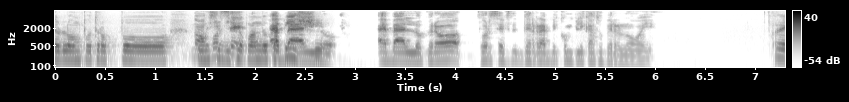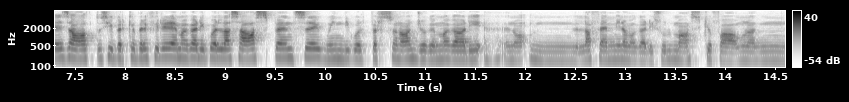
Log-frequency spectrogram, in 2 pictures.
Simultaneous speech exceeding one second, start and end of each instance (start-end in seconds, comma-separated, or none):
1.4-2.8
